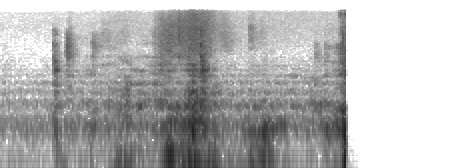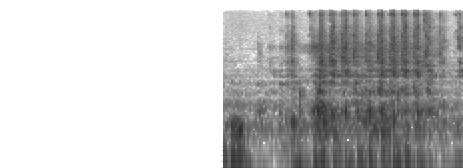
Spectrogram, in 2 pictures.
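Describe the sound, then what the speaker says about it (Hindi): A sewing machine stitches the placket on a men's kurta with a fast, rattling whir in two bursts, separated by a few seconds of complete silence. "सीधा रखने के बाद आपको क्या करना है, यहाँ पर सिलाई को लगाना है इस तरह से।"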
